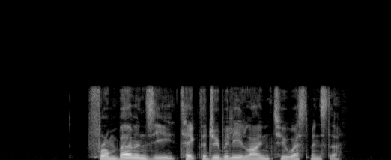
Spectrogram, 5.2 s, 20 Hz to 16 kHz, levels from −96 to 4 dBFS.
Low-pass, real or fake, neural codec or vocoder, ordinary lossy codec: 7.2 kHz; real; none; none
